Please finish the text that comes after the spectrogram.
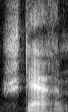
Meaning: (noun) 1. a star; a small luminous dot that can be seen on the night sky 2. a star; the actual celestial body 3. a star, a mullet, or anything that resembles such an object
- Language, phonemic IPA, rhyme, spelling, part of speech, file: German, /ʃtɛʁn/, -ɛʁn, Stern, noun / proper noun, De-Stern.ogg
